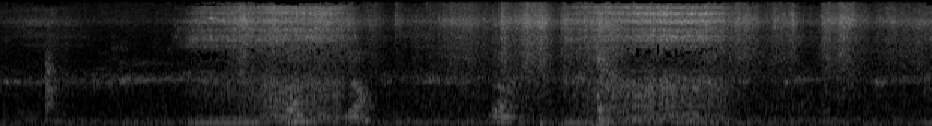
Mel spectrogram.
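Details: Loud, rattling snores with a fluttering quality on the in-breaths over steady room noise; a person snoring in sleep.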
